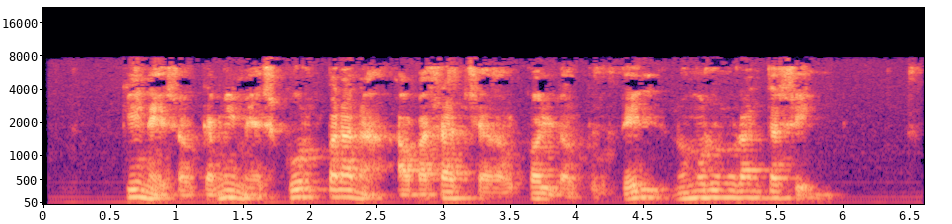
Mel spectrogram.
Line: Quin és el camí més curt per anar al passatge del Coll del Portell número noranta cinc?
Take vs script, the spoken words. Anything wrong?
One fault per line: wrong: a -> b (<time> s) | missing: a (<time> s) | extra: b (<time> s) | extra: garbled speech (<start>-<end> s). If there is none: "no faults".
no faults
